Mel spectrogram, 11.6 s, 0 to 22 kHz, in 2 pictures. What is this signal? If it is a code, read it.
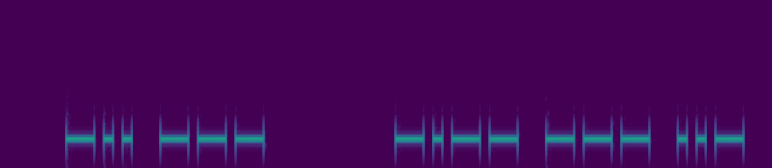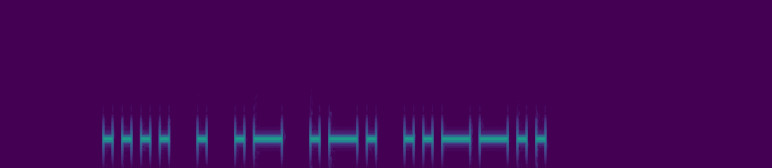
Morse code, heard as a keyed tone, about 17 wpm, 700 Hz. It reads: DO YOU HEAR?
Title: 2x Word-Spacing - Sentences from Top 300 Words - 17wpm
